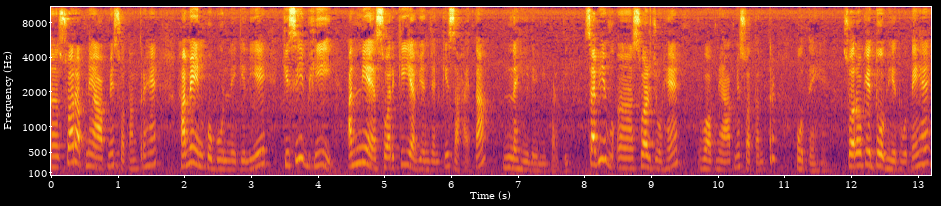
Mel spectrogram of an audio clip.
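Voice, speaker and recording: A woman teacher talks her pupils through a grammar lesson at an even, patient pace. She breaks each point into small steps, calls the listeners children and draws out single sounds as examples. A faint hiss sits under her voice. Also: medium pitch, rough recording. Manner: patient, explains step by step, stretches out sounds as examples. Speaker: school teacher. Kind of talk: online Hindi grammar lesson.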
